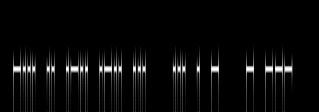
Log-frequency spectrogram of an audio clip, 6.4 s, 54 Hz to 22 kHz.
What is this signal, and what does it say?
Morse code, heard as a keyed tone, about 25 wpm, spaced as for 20 wpm, 550 Hz. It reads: BILLS SET TO
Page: news-headlines-in-morse-code-at-20-wpm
